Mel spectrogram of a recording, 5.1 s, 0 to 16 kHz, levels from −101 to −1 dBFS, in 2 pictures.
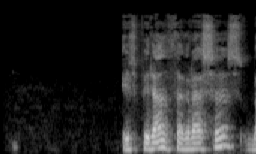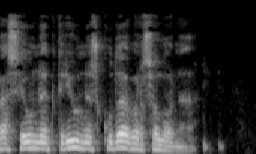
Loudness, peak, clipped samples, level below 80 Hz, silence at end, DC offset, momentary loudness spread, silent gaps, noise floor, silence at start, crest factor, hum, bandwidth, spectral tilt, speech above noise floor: -28 LUFS; -10 dBFS; under 0.1%; -68 dBFS; 0.5 s; under 0.1%; 12 LU; none; -84 dBFS; 1.2 s; 18 dB; none; 11.5 kHz; -6 dB/octave; 57 dB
